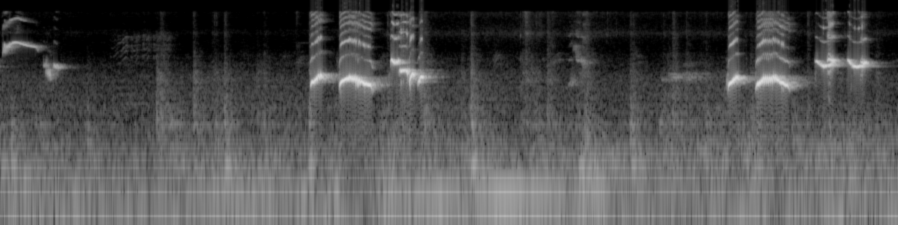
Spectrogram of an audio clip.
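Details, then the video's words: Orange-headed thrush singing in separate bursts: a high sliding whistle, paired loud slurred whistles, a pause, then further clear whistled phrases. "Kicauan Burung Anis Merah"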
